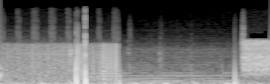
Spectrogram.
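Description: Aircraft radio hiss with a click, cutting off just under a second in, over the low steady drone of the microlight's propeller engine; another click near the end as the next radio transmission opens.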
